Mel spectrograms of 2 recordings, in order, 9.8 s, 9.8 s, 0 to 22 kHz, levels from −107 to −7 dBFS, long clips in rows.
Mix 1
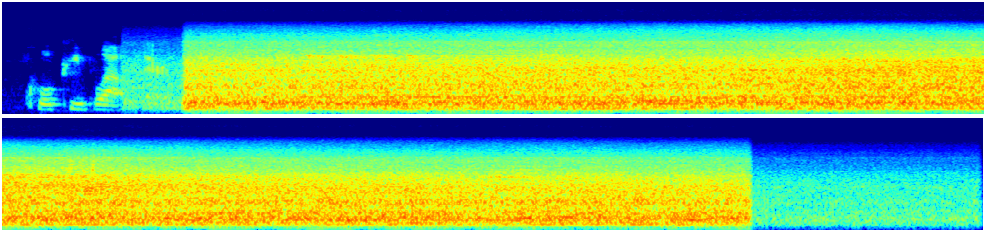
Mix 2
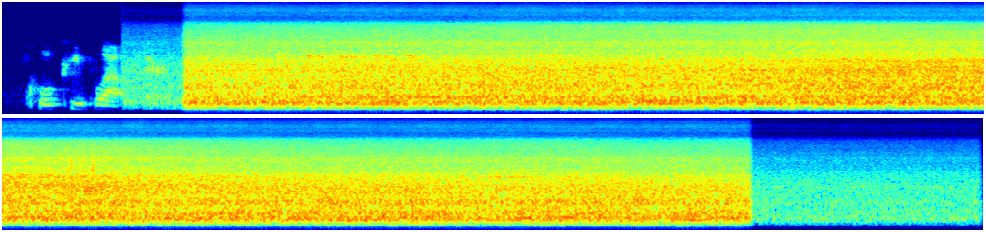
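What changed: background: remove distance through air 160 m; master: add high-pass 350 Hz 24 dB/octave

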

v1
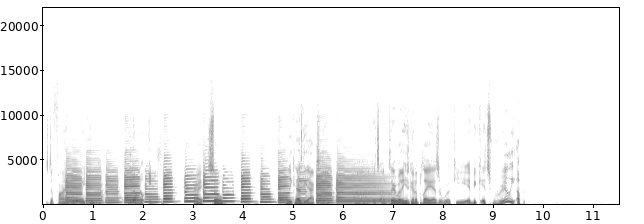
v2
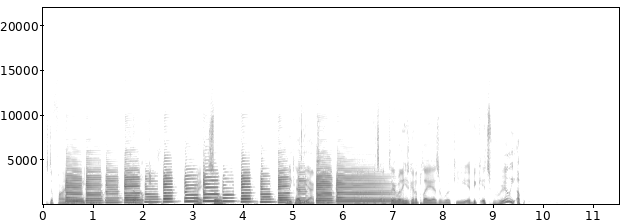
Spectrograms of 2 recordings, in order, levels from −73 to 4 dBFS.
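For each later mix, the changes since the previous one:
speech -5.0 dB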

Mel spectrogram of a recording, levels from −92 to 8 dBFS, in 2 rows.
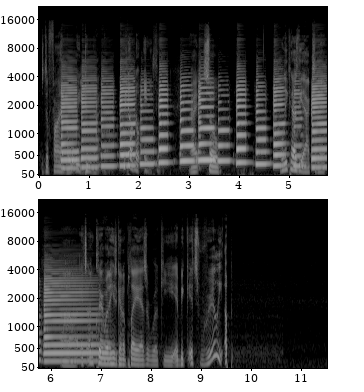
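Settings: speech: add tilt EQ +2 dB/octave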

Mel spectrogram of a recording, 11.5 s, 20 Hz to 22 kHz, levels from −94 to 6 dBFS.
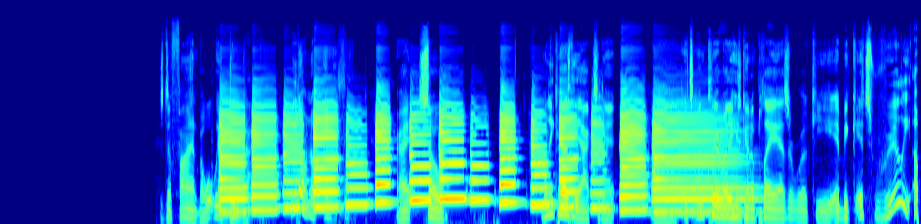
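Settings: speech: entry +1.95 s; background: entry +2.30 s

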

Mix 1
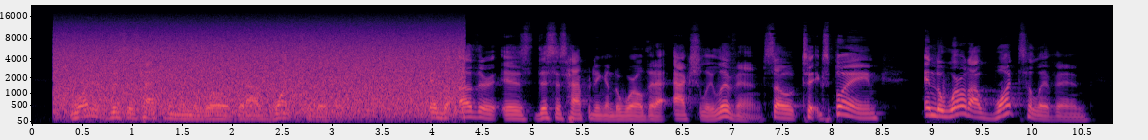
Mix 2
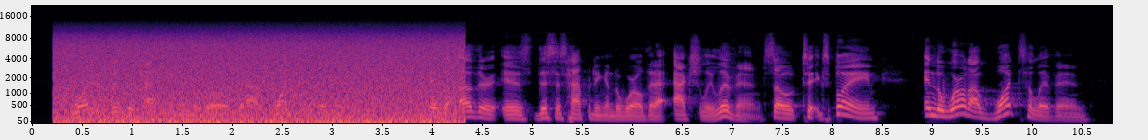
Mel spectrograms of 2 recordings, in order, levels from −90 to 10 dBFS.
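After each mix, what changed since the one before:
background: remove band-pass 310–5100 Hz; master: add low-pass 7.2 kHz 24 dB/octave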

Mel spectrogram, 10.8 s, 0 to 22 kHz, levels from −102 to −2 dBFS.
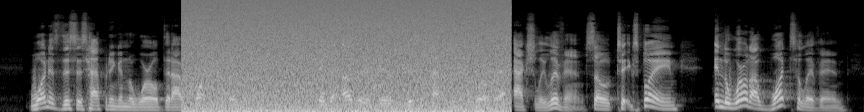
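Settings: background: entry +2.05 s; master: remove low-pass 7.2 kHz 24 dB/octave

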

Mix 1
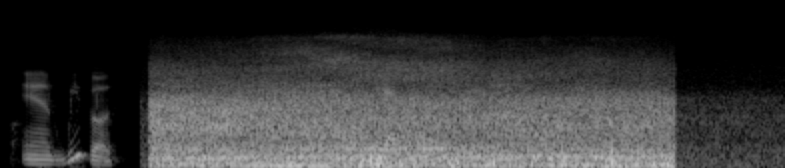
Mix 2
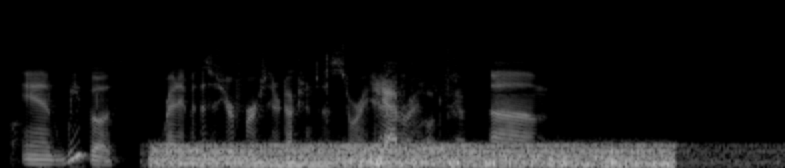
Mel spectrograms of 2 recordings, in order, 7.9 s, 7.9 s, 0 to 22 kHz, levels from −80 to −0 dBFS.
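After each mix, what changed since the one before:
background: add rippled Chebyshev low-pass 560 Hz, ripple 9 dB; master: remove Bessel low-pass 6.4 kHz, order 8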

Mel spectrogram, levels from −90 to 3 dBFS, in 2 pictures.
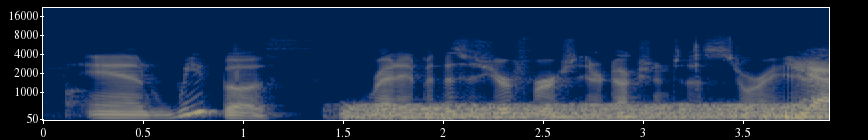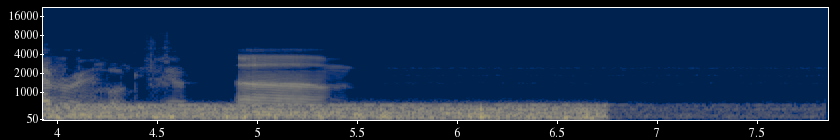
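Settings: background -4.0 dB; master: add high-pass 110 Hz 12 dB/octave

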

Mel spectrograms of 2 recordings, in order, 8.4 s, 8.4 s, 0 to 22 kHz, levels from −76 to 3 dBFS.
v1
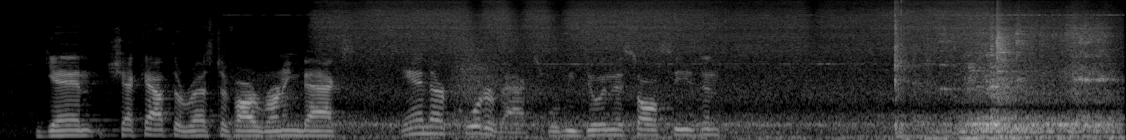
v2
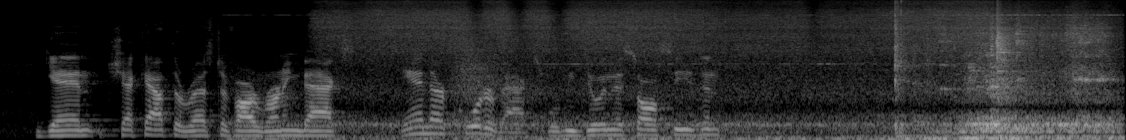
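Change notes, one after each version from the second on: master: remove high-pass 65 Hz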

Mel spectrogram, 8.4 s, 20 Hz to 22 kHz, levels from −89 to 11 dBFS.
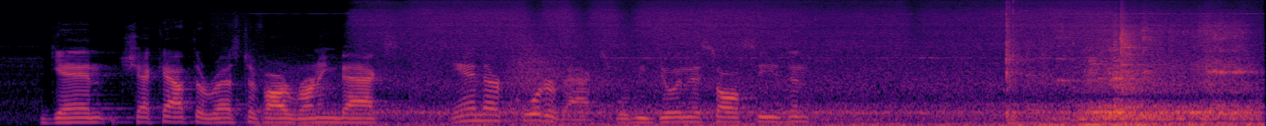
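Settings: second sound +3.5 dB; master: add tone controls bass -2 dB, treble -6 dB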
